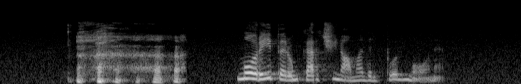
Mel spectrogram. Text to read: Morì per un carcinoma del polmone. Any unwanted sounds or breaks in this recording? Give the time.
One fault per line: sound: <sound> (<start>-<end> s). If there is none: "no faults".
sound: laugh (0.7-1.9 s)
